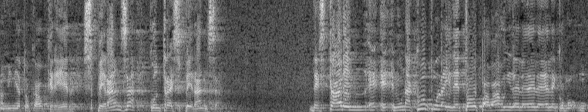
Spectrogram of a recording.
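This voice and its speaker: In an echoey room, a man with a high voice preaches with earnest, pleading intensity. He keeps reaching out to his brothers in faith, saying "hermano" over and over.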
